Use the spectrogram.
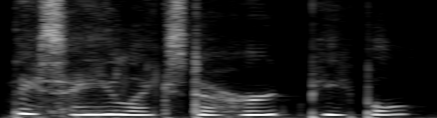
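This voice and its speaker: A woman voicing a frightened young bride who pleads in a high, trembling, breathy voice. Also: fairly even intonation, slow pace, mellow. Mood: desperate.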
